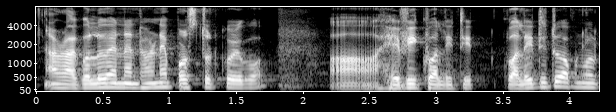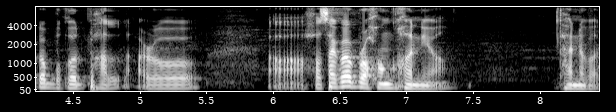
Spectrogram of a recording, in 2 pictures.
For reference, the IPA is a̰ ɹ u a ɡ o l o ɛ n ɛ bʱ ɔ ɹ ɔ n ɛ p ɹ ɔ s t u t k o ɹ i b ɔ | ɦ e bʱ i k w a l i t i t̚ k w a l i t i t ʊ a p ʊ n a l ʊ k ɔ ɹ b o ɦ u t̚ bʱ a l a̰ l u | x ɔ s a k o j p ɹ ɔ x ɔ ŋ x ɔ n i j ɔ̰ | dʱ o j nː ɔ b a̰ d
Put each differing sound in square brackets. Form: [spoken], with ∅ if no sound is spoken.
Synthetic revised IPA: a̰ ɹ u a ɡ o l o ɛ n ɛ [dʱ] ɔ ɹ ɔ n ɛ p ɹ ɔ s t u t k o ɹ i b ɔ | ɦ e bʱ i k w a l i t i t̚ k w a l i t i t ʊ a p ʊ n a l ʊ k ɔ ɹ b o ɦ u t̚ bʱ a l a̰ [ɹ] u | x ɔ s a k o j p ɹ ɔ x ɔ ŋ x ɔ n i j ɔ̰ | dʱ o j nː ɔ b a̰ d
